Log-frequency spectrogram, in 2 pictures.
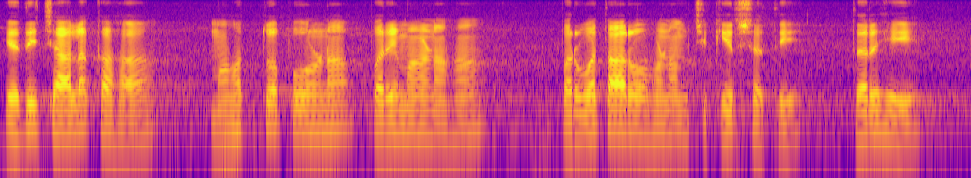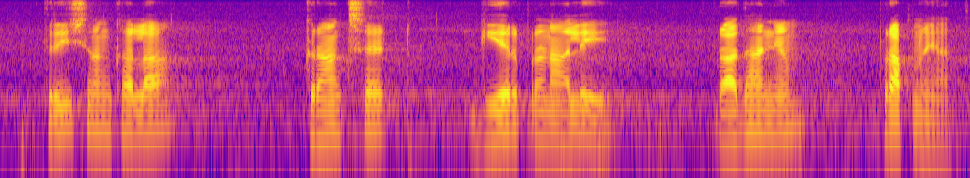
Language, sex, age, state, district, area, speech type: Sanskrit, male, 30-45, Karnataka, Uttara Kannada, rural, read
